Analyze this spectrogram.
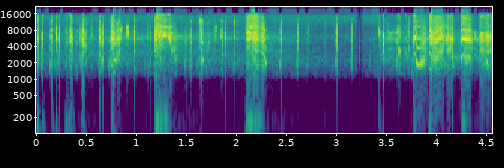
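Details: Edible-nest swiftlet outer sound (เสียงนอก), linked to swiftlet nest houses: dense, high, rasping chirps and twitters interrupted by broad clicking bursts, with a brief quieter gap midway.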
